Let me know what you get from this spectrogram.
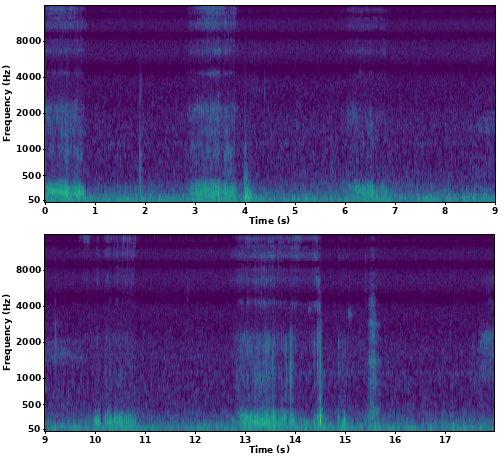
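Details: Loud snoring from Koron, a male Scottish Fold aged one, during an afternoon nap indoors: low, rasping breaths at irregular intervals, some stronger and some faint, with an occasional small tap in between.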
